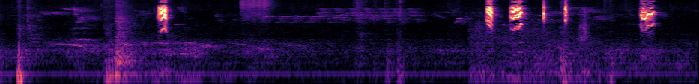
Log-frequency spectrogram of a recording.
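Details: Calling female rusty-collared seedeater, known as a 'turbina' coleiro: scattered sharp high chips, a quick cluster of four near the end, mixed with knocks, rustles and wing-like flutters.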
